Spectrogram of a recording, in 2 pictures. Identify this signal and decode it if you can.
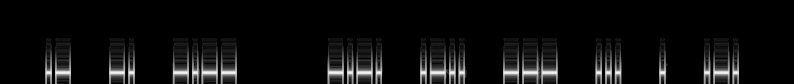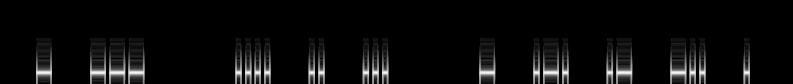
Morse code, heard as a keyed tone, about 25 wpm, spaced as for 15 wpm, 550 Hz. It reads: ANY CLOSER TO HIS TRADE
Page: news-headlines-in-morse-code-at-15-wpm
